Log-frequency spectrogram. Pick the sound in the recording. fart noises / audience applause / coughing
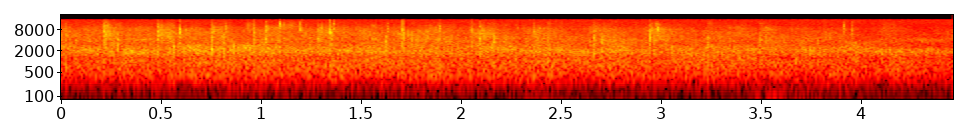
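audience applause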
